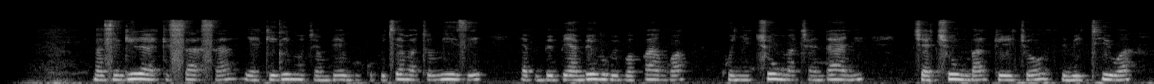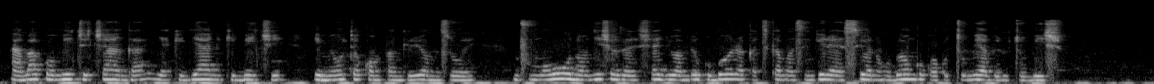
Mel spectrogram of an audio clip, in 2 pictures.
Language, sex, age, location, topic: Swahili, female, 18-24, Dar es Salaam, agriculture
